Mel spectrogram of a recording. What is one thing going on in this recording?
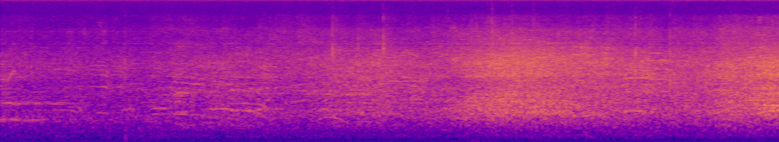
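A large stadium crowd chants and sings, swelling louder as an attack builds.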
